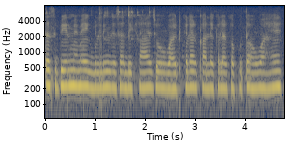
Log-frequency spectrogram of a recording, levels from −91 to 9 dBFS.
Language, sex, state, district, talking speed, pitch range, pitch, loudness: Hindi, female, Uttar Pradesh, Lucknow, 225 wpm, 205-215 Hz, 210 Hz, -17 LUFS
